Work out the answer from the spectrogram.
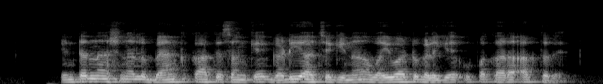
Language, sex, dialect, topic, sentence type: Kannada, male, Coastal/Dakshin, banking, statement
